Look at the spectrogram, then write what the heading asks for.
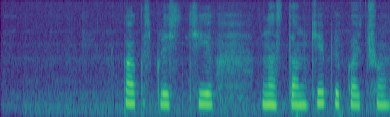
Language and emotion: Russian, neutral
